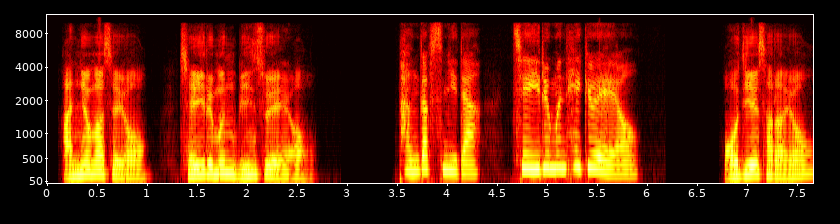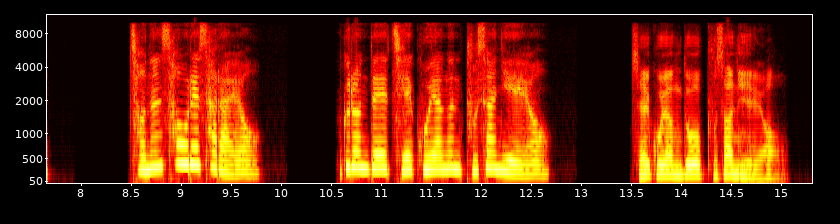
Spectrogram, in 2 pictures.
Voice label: Possessive Marker Reading, korean listening practice; Chapter 4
